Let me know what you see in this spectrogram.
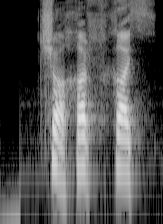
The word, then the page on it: chajal jay: Kaqchikel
